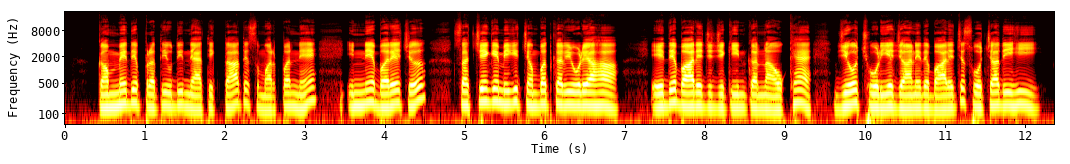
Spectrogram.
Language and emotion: Dogri, surprised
